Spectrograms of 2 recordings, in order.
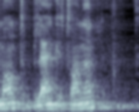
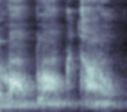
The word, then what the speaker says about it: Mont Blanc: يعني بص الكلمة دي Mont Blanc tunnel دي زي مكان بيعدوا منه.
